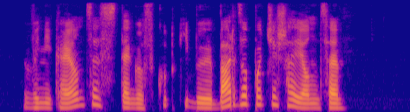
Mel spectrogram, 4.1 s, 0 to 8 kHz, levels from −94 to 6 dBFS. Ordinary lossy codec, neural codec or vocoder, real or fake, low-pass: MP3, 64 kbps; none; real; 7.2 kHz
